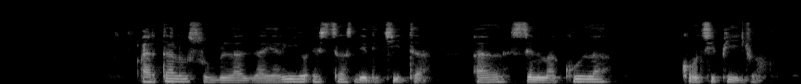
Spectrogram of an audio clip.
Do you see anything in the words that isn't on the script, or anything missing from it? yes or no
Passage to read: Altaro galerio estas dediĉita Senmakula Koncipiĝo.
yes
